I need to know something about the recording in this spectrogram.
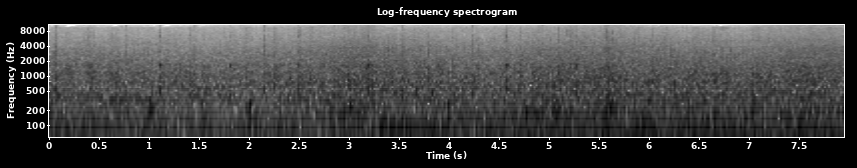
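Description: A bus engine rumbles steadily.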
